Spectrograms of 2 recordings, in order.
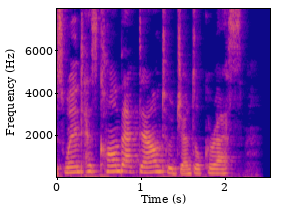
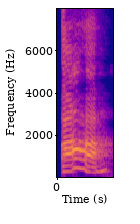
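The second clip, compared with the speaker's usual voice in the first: short startled shriek; 4 semitones higher, 4 dB louder than usual. Acted. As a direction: jump at the fright and shriek. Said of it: "my involuntary shriek".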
